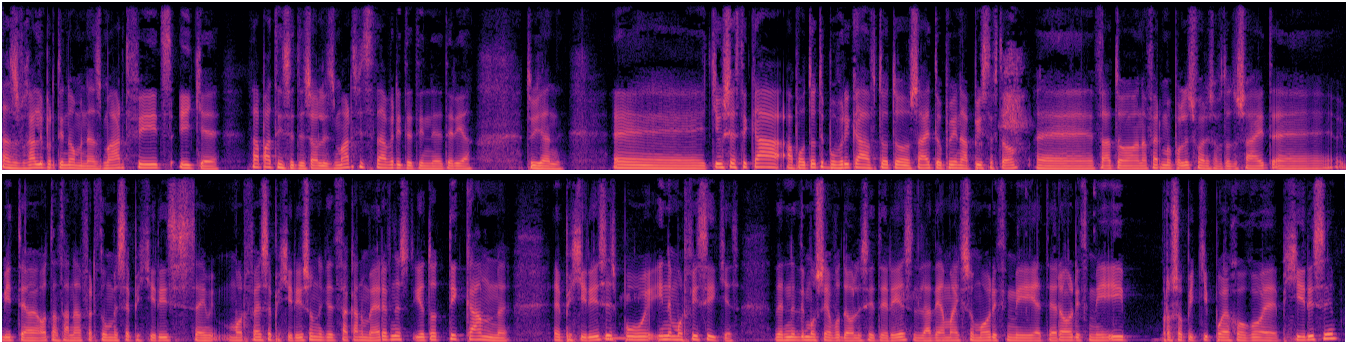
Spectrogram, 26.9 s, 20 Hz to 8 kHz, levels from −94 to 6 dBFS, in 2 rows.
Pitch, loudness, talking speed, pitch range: 135 Hz, -26 LUFS, 185 wpm, 125-150 Hz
